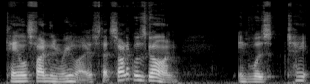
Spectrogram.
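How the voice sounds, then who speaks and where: A man's voice: medium pitch, big pitch swings, fairly quick. Man stumbling through fan fiction narration. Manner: stumbles over lines and corrects himself. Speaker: narrator and maker of the audio drama.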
